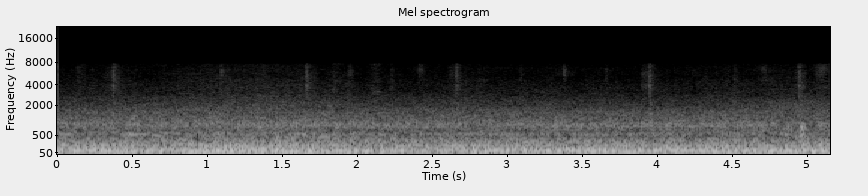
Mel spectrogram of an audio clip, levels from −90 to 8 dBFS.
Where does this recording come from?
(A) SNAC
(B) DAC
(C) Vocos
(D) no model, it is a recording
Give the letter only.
D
